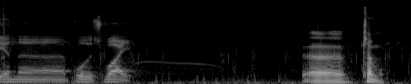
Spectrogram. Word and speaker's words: czemu: “Czemu.” Czemu.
